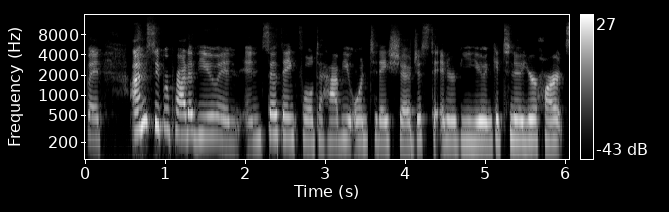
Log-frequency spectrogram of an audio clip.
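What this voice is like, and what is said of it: Southern American accent. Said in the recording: “another Southern babe ... you got an accent. I'm like, yes, I do.”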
